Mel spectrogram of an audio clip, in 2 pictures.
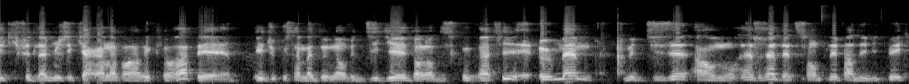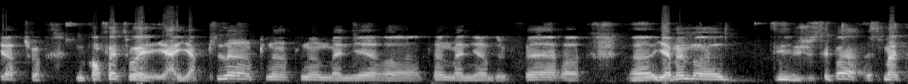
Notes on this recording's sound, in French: du coup on a contacté par téléphone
